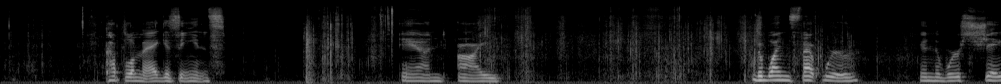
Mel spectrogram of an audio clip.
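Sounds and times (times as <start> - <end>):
magazine pages rustling: 0.0 - 1.2, 2.3 - 9.3.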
